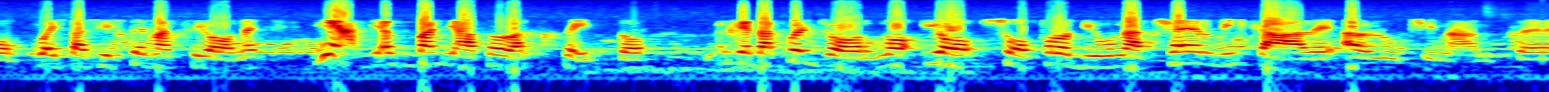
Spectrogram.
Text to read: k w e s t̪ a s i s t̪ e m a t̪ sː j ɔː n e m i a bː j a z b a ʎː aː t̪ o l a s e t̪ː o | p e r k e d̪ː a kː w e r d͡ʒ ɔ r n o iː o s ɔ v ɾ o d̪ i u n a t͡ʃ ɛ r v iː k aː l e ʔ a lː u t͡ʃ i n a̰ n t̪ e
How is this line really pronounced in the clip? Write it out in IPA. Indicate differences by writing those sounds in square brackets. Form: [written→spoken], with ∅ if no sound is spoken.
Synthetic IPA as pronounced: k w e s t̪ a s i s t̪ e m a t̪ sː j ɔː n e m i a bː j a z b a ʎː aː t̪ o l a s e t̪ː o | p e r k e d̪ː a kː w e [r→l] d͡ʒ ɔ r n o iː o s ɔ [v→f] ɾ o d̪ i u n a t͡ʃ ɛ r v [iː→i] k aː l e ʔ a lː u t͡ʃ i n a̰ n t̪ e

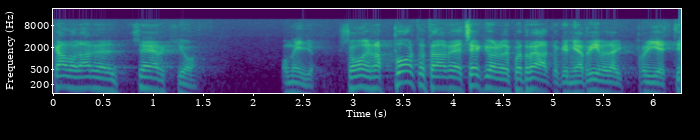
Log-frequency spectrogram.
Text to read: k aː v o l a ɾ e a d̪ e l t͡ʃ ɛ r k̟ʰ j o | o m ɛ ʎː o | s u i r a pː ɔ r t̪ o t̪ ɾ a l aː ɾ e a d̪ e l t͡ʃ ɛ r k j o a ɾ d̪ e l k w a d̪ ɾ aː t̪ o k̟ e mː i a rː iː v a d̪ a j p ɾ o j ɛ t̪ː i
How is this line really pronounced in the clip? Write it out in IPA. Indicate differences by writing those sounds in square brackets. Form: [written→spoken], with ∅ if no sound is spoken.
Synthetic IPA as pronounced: k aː v o l a ɾ e a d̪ e l t͡ʃ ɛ r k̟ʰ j o | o m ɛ ʎː o | s [u→o] i r a pː ɔ r t̪ o t̪ ɾ a l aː ɾ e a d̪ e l t͡ʃ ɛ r k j o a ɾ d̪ e l k w a d̪ ɾ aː t̪ o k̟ e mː i a rː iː v a d̪ a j p ɾ o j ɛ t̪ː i

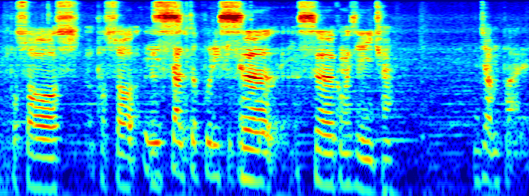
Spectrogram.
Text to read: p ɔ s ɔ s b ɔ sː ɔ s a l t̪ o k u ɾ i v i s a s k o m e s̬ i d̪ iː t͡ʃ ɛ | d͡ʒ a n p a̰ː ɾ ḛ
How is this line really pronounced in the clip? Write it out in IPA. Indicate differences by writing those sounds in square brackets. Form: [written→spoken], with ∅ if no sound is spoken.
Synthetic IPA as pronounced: p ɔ s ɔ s [b→p] ɔ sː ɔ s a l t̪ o [k→p] u ɾ i [v→f] i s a s k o m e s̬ i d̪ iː t͡ʃ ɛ | d͡ʒ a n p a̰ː ɾ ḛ

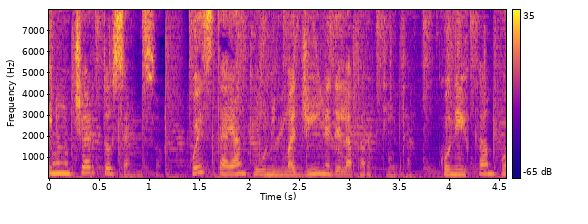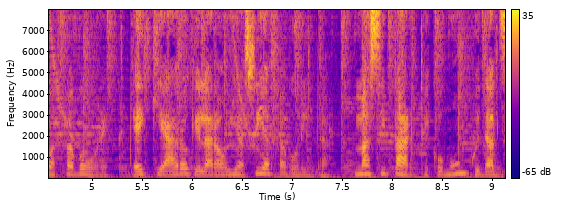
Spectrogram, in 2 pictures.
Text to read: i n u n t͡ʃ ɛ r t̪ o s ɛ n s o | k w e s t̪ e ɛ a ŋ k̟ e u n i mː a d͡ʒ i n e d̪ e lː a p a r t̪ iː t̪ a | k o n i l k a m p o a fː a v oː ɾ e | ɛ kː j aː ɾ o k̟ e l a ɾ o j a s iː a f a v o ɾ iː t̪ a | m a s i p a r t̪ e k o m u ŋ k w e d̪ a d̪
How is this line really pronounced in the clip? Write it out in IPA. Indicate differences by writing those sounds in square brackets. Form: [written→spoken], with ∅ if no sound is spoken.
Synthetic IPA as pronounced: i n u n t͡ʃ ɛ r t̪ o s ɛ n s o | k w e s t̪ [e→a] ɛ a ŋ k̟ e u n i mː a d͡ʒ i n e d̪ e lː a p a r t̪ iː t̪ a | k o n i l k a m p o a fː a v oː ɾ e | ɛ kː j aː ɾ o k̟ e l a ɾ [o→ɔ] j a s iː a f a v o ɾ iː t̪ a | m a s i p a r t̪ e k o m u ŋ k w e d̪ a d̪

